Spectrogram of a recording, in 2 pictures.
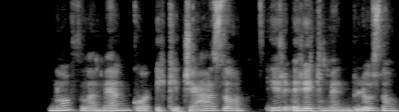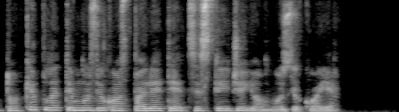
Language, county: Lithuanian, Alytus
